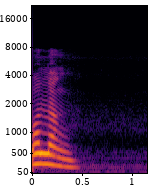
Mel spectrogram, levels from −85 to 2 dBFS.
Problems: none marked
